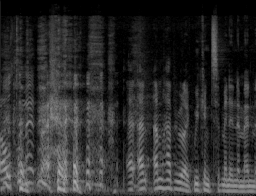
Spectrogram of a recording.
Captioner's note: laughter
